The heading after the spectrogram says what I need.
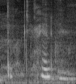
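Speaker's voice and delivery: whispered instruction. Real, not acted. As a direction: breathe it under your breath. Whispered aside.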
